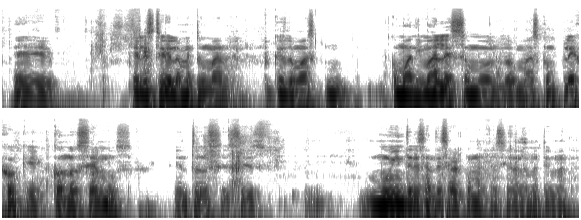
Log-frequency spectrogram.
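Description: A man speaks at a moderate pace in a fairly low pitch with a dark, mellow tone and fairly even intonation. His loudness swings widely, long pauses come often, and the room echo is audible. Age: 20s. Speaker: art student and illustrator. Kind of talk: interview.

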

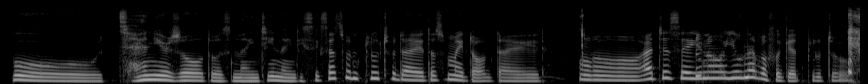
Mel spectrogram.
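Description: A woman's medium-pitched voice in a Kenyan accent, dark and mellow in tone, with very wide pitch swings, a moderate pace and hardly any pauses, on a very clean recording with a silent background. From Kenya, Nairobi. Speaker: singer and actress. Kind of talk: casual chat. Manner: animated.

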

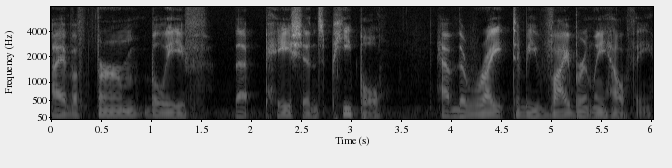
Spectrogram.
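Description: A man talks at a fairly slow pace with a normal speaking voice, fairly low pitch and fairly even intonation. The loudness stays very even on a very clean recording with a silent background. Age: 40s. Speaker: functional medicine pharmacist. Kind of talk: casual podcast chat.

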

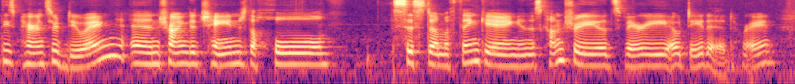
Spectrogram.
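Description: A woman with a Canadian accent uses a normal speaking voice at a medium pitch and a fairly slow pace. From Canada, North Bay, Ontario. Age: 30s. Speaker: documentary photographer. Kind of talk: interview. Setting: studio.

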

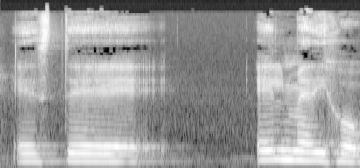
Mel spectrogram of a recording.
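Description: A woman's medium-pitched voice, dark and mellow in tone. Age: 20s. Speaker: fitness studio owner. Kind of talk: casual interview.

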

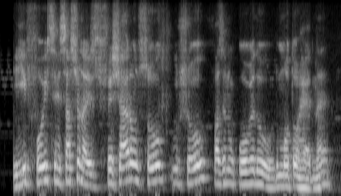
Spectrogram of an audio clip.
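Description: Lively intonation from a man, with music playing in the background. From Paraíba, northeastern Brazil (Patos). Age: 30s. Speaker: festival-goer, music fan. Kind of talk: casual chat.

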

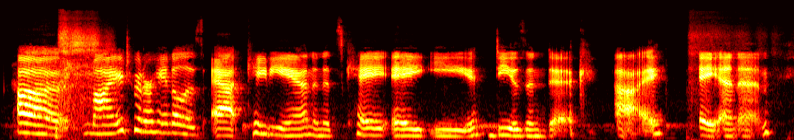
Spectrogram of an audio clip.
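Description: A woman with an American accent and lively intonation, speaking at a very slow pace over noticeable background noise. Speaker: podcast co-host. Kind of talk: casual chat. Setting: remote recording.

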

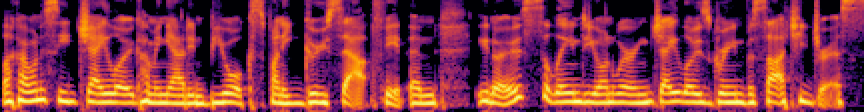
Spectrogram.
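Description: This woman has an Australian accent, a medium pitch and an animated tone. Her moderate pace runs on with hardly any pauses. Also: very even loudness. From Australia (moved there as a child). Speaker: podcast host. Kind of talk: interview conversation.

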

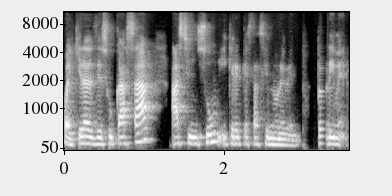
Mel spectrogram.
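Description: A woman talks at a very fast pace. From Bolivia. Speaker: entrepreneur, event marketing expert. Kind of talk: casual interview. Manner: animated.

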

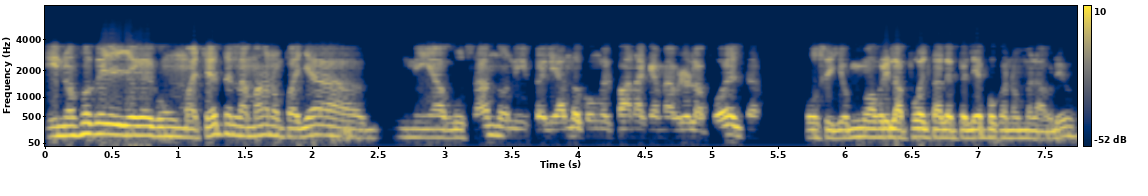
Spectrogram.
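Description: Speaking very fast, a man delivers his words at a fairly high pitch. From United States and Dominican Republic. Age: young. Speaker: podcast co-host. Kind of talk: casual chat. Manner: animated.

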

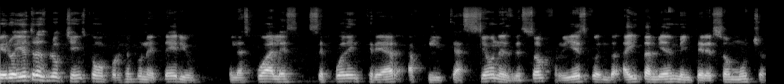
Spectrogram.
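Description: A man talks in a normal speaking voice at medium pitch with ordinary pitch variation. His pace is fairly quick, with hardly any pauses. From Mexico, Yucatán (Mérida). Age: 40s. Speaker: computer science professor. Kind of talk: interview on live stream.

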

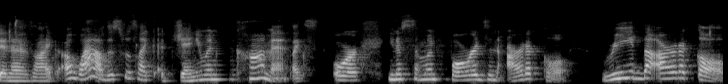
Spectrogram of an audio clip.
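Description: A woman with a somewhat breathy, fairly high voice speaks at a moderate pace with lively intonation. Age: 40s. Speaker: business development manager at an engineering firm. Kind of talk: interview conversation.

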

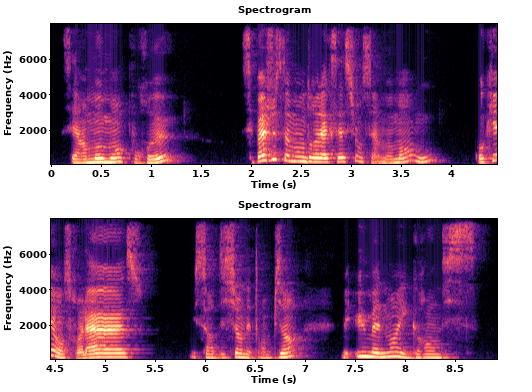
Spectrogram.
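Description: A woman with a fairly high pitch and a somewhat breathy voice talks at a moderate pace, with lively intonation and big swings in loudness. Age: 30s. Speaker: breathwork coach and entrepreneur. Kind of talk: casual interview. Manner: hesitant with fillers.

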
